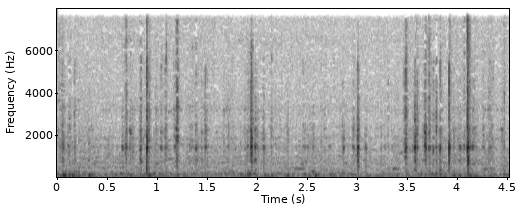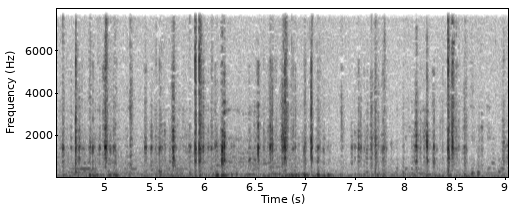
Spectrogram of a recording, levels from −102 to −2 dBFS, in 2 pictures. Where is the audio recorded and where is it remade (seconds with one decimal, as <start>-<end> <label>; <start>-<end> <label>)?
0.0-9.0 recorded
